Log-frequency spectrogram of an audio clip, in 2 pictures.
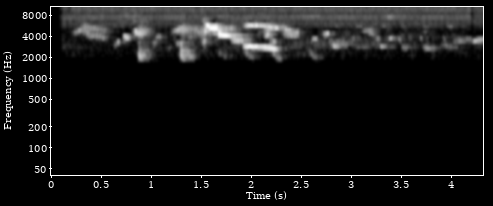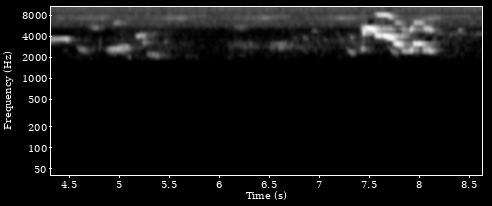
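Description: Indian grey hornbill giving shrill, squealing notes in three bursts, with a faint steady high hiss behind.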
